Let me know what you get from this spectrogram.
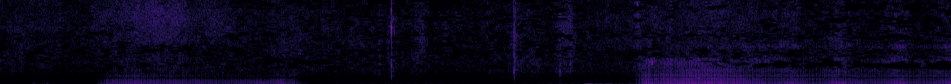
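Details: Two low rumbling growls from a domestic cat, the first about one second long, the second longer and louder, separated by clicks and handling noise.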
